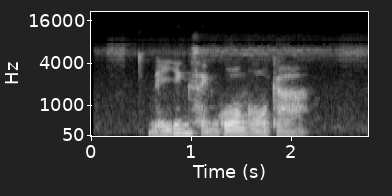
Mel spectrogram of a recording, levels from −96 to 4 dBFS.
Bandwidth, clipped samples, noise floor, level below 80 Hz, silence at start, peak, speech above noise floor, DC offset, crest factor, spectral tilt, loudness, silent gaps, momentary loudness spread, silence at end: 7.4 kHz; under 0.1%; -48 dBFS; -54 dBFS; 0.45 s; -2 dBFS; 30 dB; under 0.1%; 18 dB; -6 dB/octave; -19 LUFS; none; 22 LU; 0.6 s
